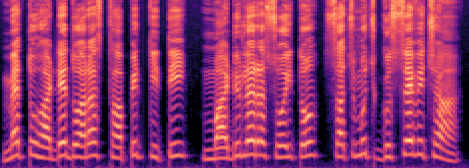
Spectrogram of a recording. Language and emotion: Punjabi, angry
